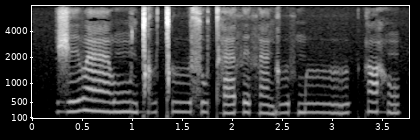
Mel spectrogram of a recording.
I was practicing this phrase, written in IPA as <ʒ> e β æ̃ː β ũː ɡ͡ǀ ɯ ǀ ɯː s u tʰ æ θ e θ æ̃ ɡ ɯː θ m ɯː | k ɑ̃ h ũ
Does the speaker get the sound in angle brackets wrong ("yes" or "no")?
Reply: no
